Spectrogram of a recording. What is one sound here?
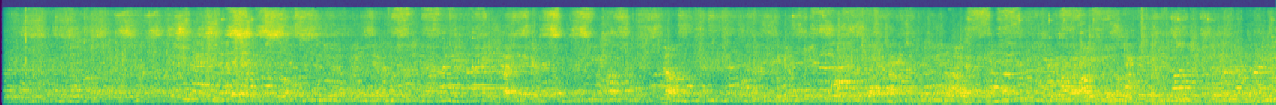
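A crowd of young men and women chatter around the listener in a busy room.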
